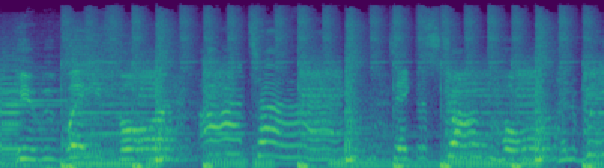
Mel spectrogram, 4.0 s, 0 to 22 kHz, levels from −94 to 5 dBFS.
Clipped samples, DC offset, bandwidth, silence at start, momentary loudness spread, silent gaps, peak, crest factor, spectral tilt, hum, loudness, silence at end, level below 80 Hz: under 0.1%; under 0.1%; 19.5 kHz; 0 s; 4 LU; none; -6 dBFS; 16 dB; -4.5 dB/octave; none; -24 LUFS; 0 s; -32 dBFS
